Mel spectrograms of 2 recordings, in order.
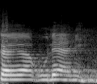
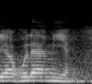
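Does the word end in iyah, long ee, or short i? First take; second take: short i; iyah. First: The word ends in a short i sound. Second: The word ends in an iyah sound. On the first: "بالكسر، أي اللغة الأولى" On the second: "فتح الياء تقول يا غلامية"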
